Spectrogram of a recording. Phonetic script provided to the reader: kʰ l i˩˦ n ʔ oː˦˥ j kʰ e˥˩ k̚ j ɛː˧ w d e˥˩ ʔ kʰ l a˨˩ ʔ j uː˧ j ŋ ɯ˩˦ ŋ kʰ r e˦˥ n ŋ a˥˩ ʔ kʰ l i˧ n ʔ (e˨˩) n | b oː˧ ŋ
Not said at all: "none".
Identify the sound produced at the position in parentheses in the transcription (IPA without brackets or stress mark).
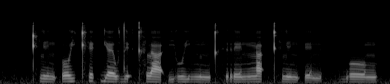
e˨˩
